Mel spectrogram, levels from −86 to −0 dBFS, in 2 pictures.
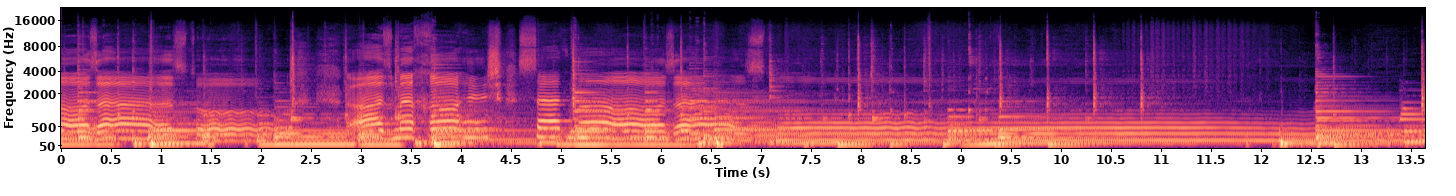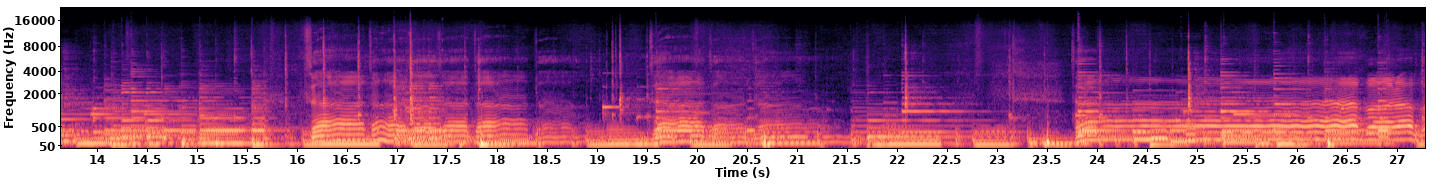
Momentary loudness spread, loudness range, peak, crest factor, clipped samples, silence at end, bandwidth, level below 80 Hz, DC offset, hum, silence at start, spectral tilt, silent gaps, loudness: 9 LU; 5 LU; 0 dBFS; 14 dB; under 0.1%; 0 s; 14 kHz; -24 dBFS; under 0.1%; none; 0 s; -6.5 dB/octave; none; -15 LUFS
